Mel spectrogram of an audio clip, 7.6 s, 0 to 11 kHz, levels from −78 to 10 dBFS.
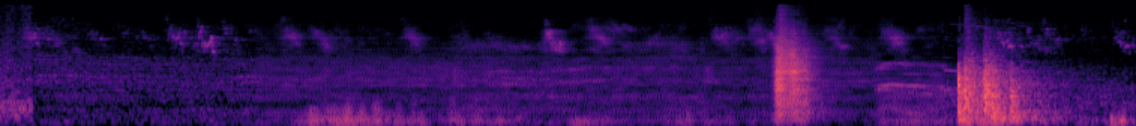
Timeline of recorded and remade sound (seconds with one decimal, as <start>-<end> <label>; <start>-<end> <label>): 0.0-1.7 recorded; 1.7-6.3 remade; 6.3-7.6 recorded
